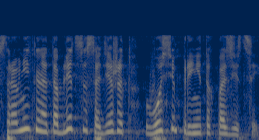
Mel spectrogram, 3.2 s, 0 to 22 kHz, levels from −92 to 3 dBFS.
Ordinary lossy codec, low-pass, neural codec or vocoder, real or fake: none; none; codec, 16 kHz, 8 kbps, FunCodec, trained on Chinese and English, 25 frames a second; fake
